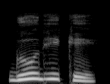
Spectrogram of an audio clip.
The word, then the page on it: ಗೋಧಿಕೆ: Kannada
